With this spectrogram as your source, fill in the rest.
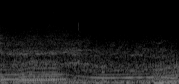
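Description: A BMW drift car in the CarX Drift Racing 2 video game screams at high revs through a corner, engine tone sliding in pitch with tire squeal mixed in, loud and continuous.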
